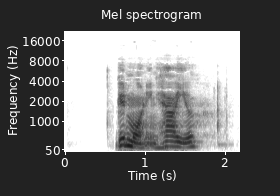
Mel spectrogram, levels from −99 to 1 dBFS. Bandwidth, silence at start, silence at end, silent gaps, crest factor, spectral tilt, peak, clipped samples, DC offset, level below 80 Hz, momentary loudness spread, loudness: 7.4 kHz; 0.65 s; 0.55 s; none; 18 dB; -7 dB/octave; -2 dBFS; under 0.1%; under 0.1%; -60 dBFS; 9 LU; -18 LUFS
